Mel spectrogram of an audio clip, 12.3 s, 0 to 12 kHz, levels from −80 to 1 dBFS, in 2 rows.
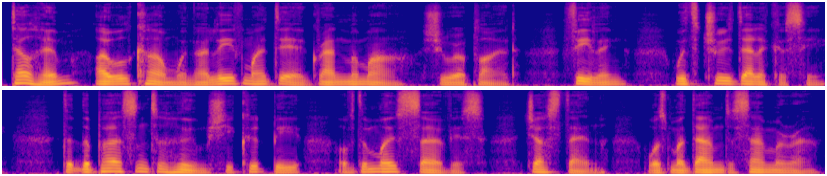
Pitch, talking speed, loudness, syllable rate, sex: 95 Hz, 175 wpm, -21 LUFS, 4.9 syllables/s, male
